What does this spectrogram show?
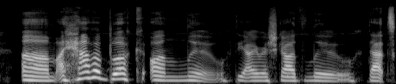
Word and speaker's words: Lugh: No, it's Lugh. Okay. But it's pronounced Lu.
